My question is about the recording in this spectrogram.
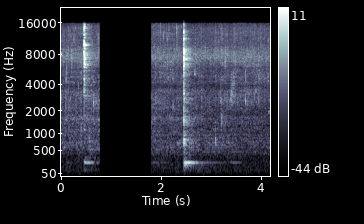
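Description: Thattu vadai (small flat rice-flour crackers) frying in hot oil in a kadai, a steady sizzle, broken by about a second of dead silence near the start. About two and a half seconds in there is one sharp knock with a brief ring as the wire skimmer lifting them out strikes the pan.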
